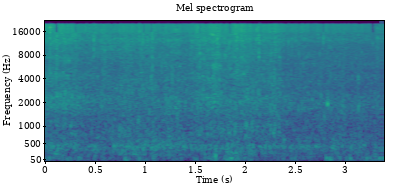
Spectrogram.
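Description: A boat rocks on shallow river water heading toward Pagsanjan Falls in the Philippines, with steady rushing water, sloshing against the hull and a low wind-like rumble throughout, no voices.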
